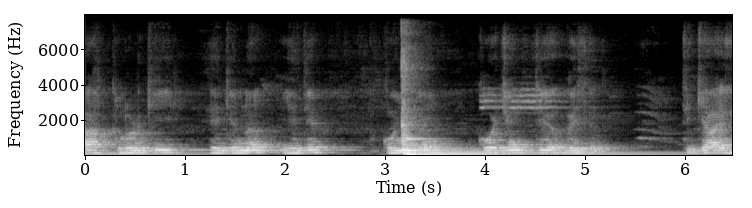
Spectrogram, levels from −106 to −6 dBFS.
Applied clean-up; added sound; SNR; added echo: none; Bowed string instrument; 4 dB; reverberation time 1.3 s.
